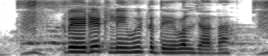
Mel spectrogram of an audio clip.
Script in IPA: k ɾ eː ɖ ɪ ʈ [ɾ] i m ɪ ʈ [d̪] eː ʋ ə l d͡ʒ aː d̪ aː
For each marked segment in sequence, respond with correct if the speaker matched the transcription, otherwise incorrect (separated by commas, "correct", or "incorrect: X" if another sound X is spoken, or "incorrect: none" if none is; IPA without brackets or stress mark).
incorrect: l, correct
